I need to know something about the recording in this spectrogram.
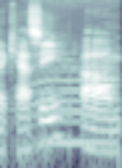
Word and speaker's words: Nikesi: The one I have now is pronounced Nikesi.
